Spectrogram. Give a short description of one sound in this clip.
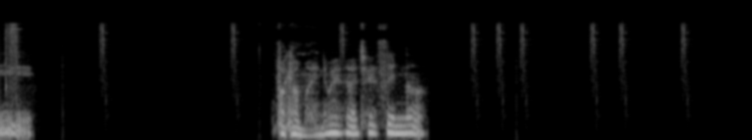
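Short soft interface clicks tick now and then.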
